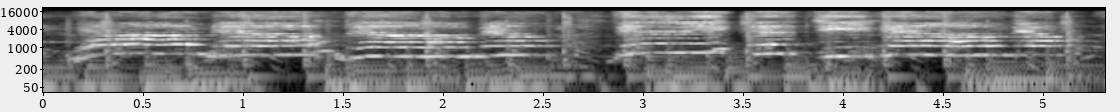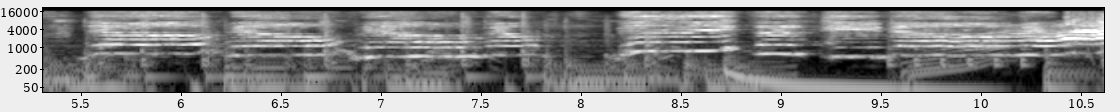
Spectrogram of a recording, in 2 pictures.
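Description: A Hindi children's nursery rhyme sung by a child-like voice over backing music, in short sung phrases.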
